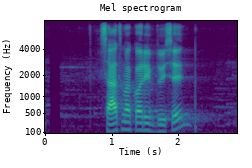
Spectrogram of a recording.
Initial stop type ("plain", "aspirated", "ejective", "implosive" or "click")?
aspirated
